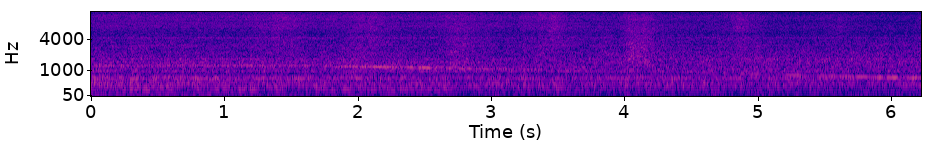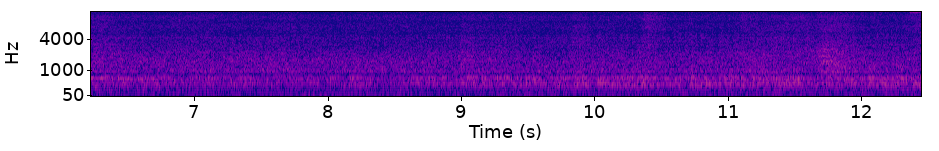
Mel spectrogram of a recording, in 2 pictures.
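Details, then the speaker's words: Siemens IQ300 washer (WG41A1X1TR, listed 9 kg/1000 rpm), start of the 13-minute spin program: quiet, even drum hum with a soft motor tone gliding upward as the spin builds, no knocking or scraping. Normal early spin. "Başlat tuşuna basaraktan sıkma işlemini başlatıyorum. Yeni nesil çamaşır makinesinde sıkma işlemi 13 dakika sürüyor arkadaşlar."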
